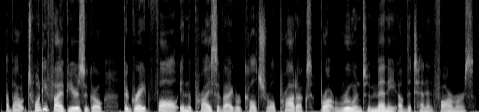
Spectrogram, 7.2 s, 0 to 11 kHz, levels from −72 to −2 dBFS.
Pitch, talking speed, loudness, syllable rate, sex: 180 Hz, 185 wpm, -18 LUFS, 5.2 syllables/s, female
